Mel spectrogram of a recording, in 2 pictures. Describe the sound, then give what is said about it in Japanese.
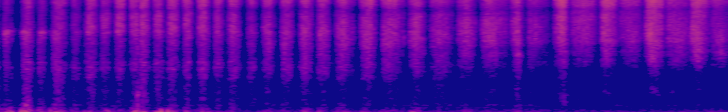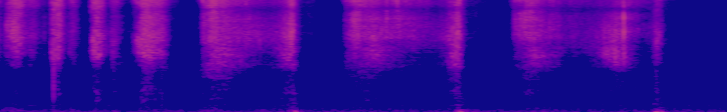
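Rubbing sounds of an ear massage, made of fast, even strokes at first that later slow into broader, soft rubs with a few low thumps in between, with no talk. “その代わり、お耳のマッサージくらいならサービスしてあげる。”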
